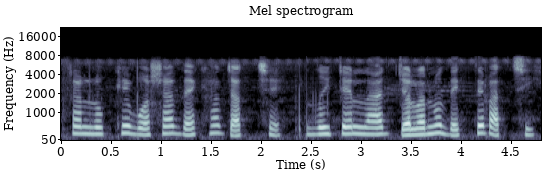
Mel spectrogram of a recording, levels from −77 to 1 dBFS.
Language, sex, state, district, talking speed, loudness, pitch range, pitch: Bengali, female, West Bengal, Cooch Behar, 125 wpm, -17 LUFS, 205-250 Hz, 230 Hz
